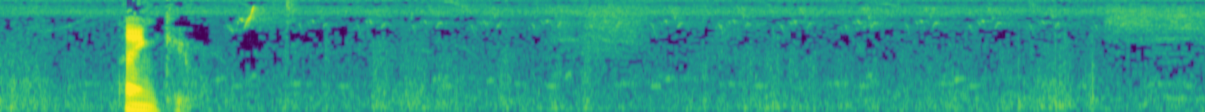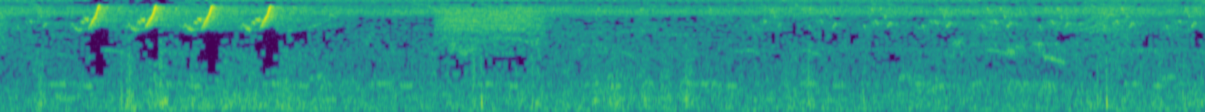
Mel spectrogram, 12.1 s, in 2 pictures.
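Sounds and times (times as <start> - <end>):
bird chirping: 0.0 - 12.0
faint background hiss: 0.0 - 12.0.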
